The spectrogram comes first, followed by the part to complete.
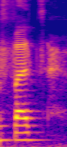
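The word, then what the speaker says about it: فتح: Jadi cara membacanya yang ketika diwakofkan sukuf itu terasa lunak dan huruf yang terakhir tetap bisa dirasakan, dibaca pelan. Mari kita baca bersama. Bismillahirrahmanirrahim. Idza jaa nasrullahi wal fath.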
